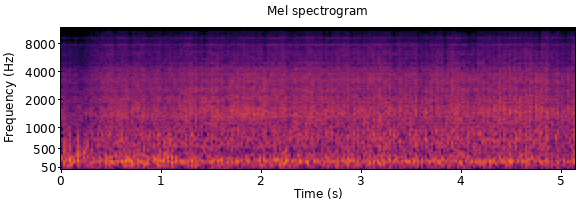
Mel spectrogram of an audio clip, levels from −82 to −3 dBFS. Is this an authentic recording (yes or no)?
no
